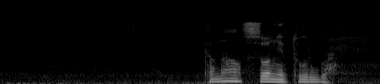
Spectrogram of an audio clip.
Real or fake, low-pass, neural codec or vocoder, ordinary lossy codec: fake; 7.2 kHz; codec, 16 kHz, 0.8 kbps, ZipCodec; none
